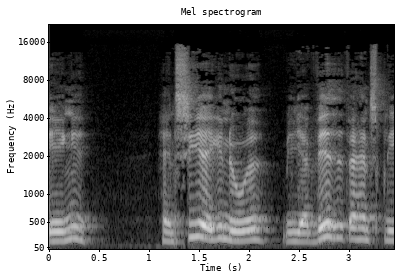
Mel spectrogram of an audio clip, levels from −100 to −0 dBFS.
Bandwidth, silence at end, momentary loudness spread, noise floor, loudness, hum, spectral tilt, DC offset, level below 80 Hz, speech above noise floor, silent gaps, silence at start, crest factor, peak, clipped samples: 16 kHz; 0 s; 13 LU; -70 dBFS; -27 LUFS; none; -3.5 dB/octave; under 0.1%; -76 dBFS; 43 dB; none; 0 s; 18 dB; -10 dBFS; under 0.1%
